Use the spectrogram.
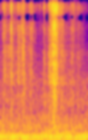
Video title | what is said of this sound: Баница с Картофи - нещо различно и много вкусно! | Чуйте колко е хрупкава отгоре. Направо пелест.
